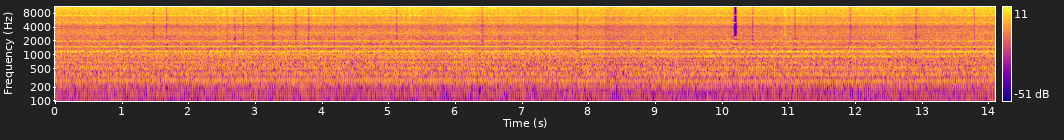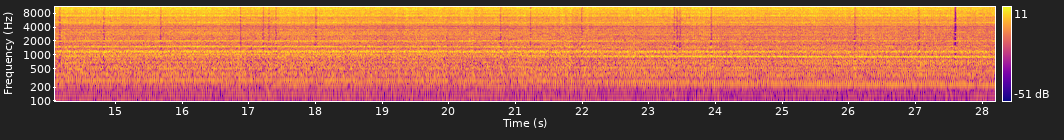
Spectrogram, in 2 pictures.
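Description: Honda CB500X's 471 cc parallel-twin engine running steadily at cruising speed on the open road. Its note eases slightly lower about three quarters of the way through.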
